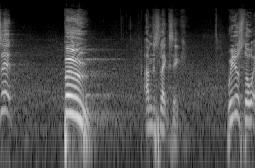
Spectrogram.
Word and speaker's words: Buu: it's spelled b ux and how do you pronounce it boo I'm dyslexic we just thought it was a great name Buu Avenue did not exist uh two and a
